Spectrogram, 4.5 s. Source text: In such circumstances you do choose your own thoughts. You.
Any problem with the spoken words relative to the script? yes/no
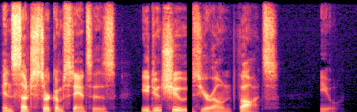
no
